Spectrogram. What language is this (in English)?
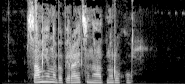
Belarusian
